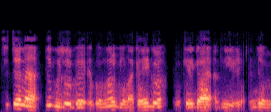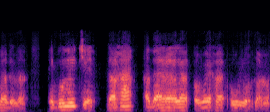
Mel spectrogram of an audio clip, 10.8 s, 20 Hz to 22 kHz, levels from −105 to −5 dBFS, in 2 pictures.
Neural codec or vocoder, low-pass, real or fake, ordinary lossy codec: codec, 16 kHz, 2 kbps, FreqCodec, smaller model; 7.2 kHz; fake; MP3, 48 kbps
